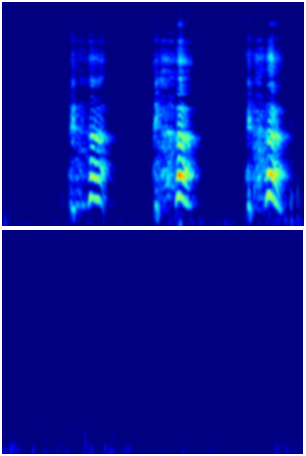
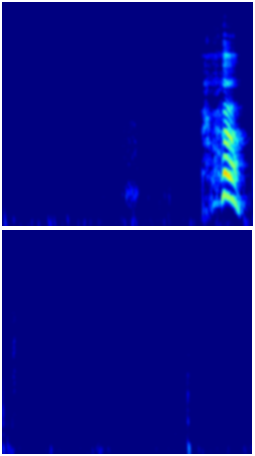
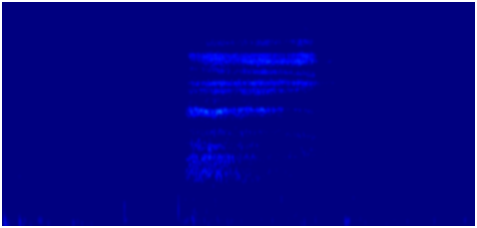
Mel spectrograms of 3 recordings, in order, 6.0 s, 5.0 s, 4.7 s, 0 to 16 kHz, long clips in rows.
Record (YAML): three_cough_length: 6.0 s
three_cough_amplitude: 6480
three_cough_signal_mean_std_ratio: 0.23
cough_length: 5.0 s
cough_amplitude: 4495
cough_signal_mean_std_ratio: 0.16
exhalation_length: 4.7 s
exhalation_amplitude: 177
exhalation_signal_mean_std_ratio: 0.56
survey_phase: beta (2021-08-13 to 2022-03-07)
age: 45-64
gender: Female
wearing_mask: 'No'
symptom_none: true
smoker_status: Prefer not to say
respiratory_condition_asthma: false
respiratory_condition_other: false
recruitment_source: REACT
submission_delay: 3 days
covid_test_result: Negative
covid_test_method: RT-qPCR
